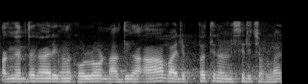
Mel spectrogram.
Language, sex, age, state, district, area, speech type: Malayalam, male, 18-30, Kerala, Idukki, rural, spontaneous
